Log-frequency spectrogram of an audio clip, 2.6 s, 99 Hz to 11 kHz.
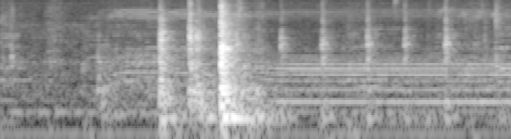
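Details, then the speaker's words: Pioneer CLD-M90 5-CD/LaserDisc player, not playing laser discs: a few mechanical clunks, then a thin motor whirr that never brings the mechanism up properly; slipping drive belt, to be replaced. "see sounds like we have a slipping belt so we need to take this one apart and fix the slipping belt"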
